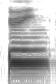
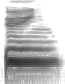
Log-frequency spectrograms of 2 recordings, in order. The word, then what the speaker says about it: ün: When you see the English letter UN in Pinyin, the pronunciation is 晕. It's a combination of the Mandarin Chinese yu and n sounds. Say 晕.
